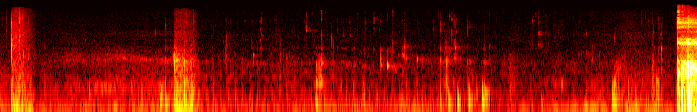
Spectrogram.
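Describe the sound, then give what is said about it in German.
Sips of tea as a few faint, soft slurping mouth noises, spread across a mostly quiet stretch and ending in a sudden loud burst. “Jetzt gibt es erstmal ein Schlückchen Tee.”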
